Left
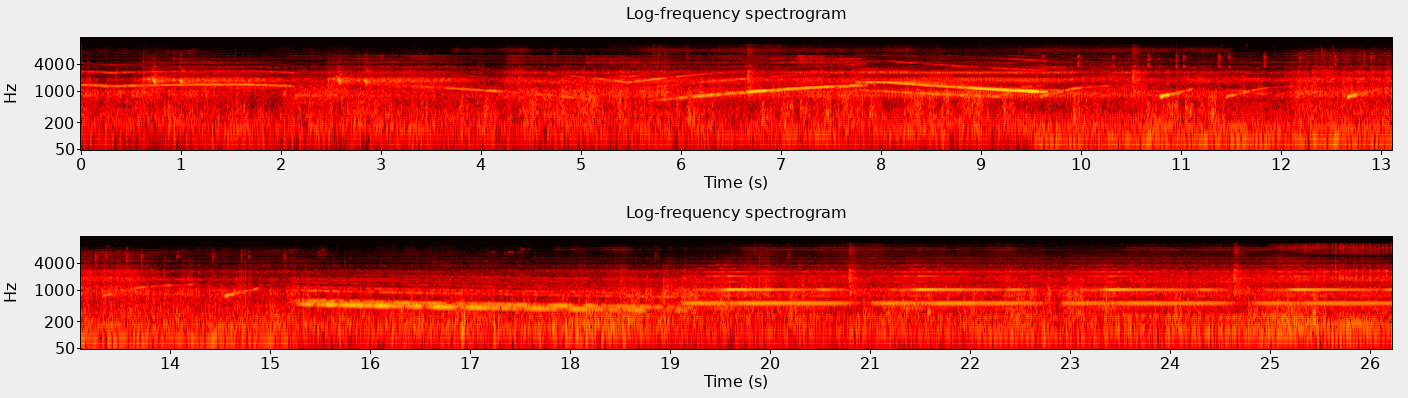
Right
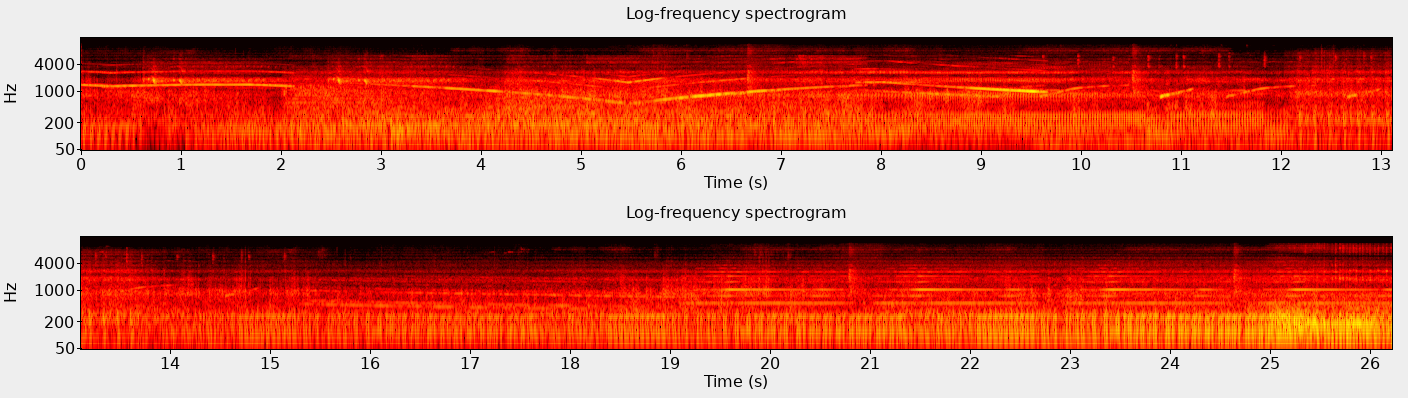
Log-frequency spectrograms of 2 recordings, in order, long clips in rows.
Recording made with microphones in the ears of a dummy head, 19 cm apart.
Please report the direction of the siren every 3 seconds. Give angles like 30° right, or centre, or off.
60° right, 50° right, 20° right, 10° left, 40° left, 50° left, 60° left, 70° left, 70° left.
